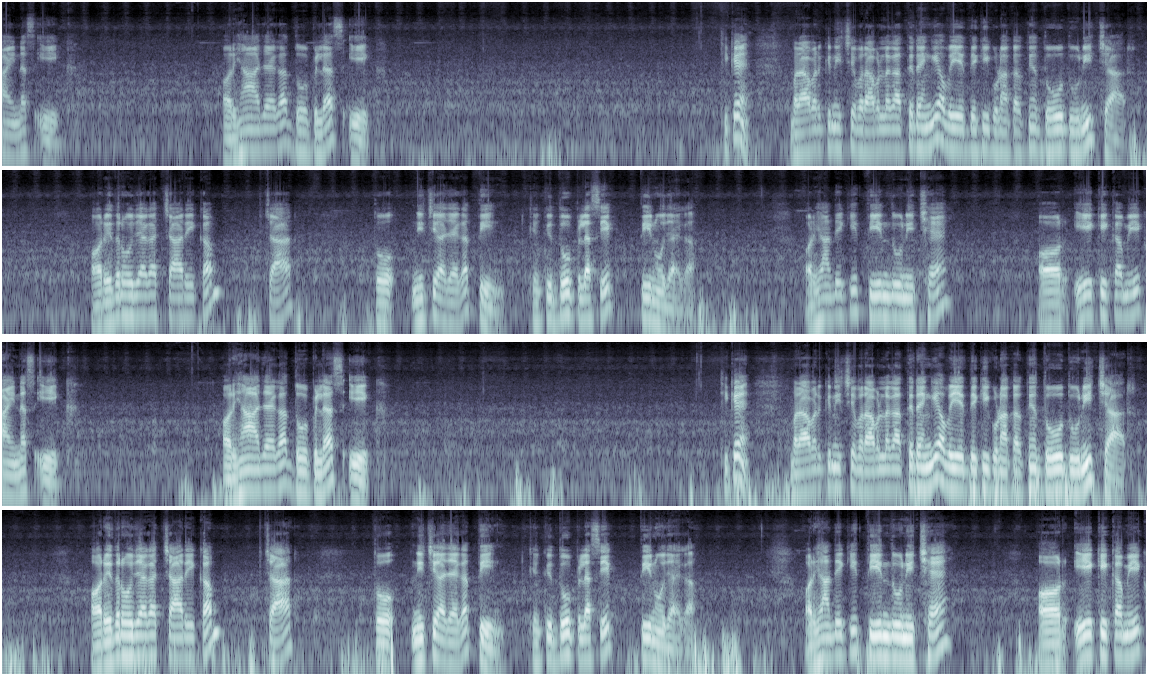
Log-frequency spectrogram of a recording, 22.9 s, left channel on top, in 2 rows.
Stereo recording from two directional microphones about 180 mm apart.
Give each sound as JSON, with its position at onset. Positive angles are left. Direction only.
{"t": 0.0, "sound": "speech", "side_deg": -45}
{"t": 2.1, "sound": "speech", "side_deg": -45}
{"t": 7.2, "sound": "speech", "side_deg": -25}
{"t": 12.3, "sound": "speech", "side_deg": -40}
{"t": 16.7, "sound": "speech", "side_deg": -20}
